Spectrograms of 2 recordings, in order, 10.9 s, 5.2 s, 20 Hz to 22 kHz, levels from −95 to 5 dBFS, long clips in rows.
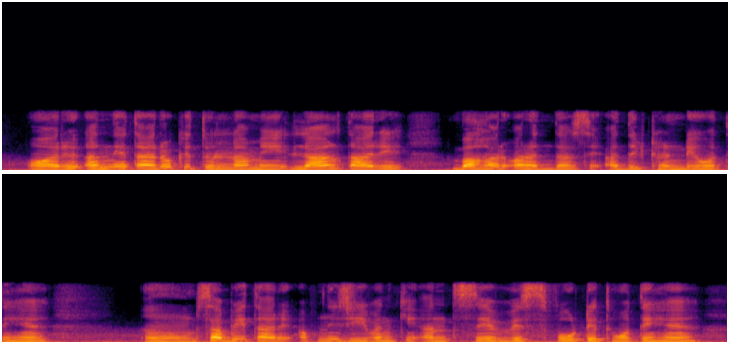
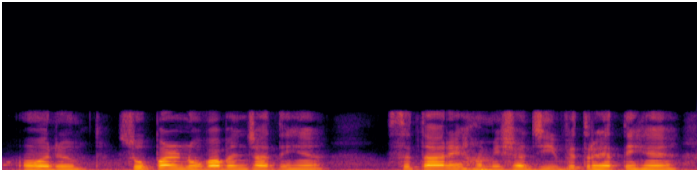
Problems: constant background noise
